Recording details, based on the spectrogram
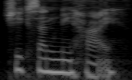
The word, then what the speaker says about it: Csikszentmihalyi: So he said, his name is pronounced Csikszentmihalyi.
